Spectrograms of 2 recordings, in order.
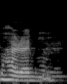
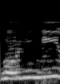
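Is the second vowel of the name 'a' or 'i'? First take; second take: a; i. First: The name is said with an 'a' vowel: Bharani. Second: The name is said with an 'i' vowel: Bharini. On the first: This is the Hindi form of the name. "হিন্দিতে ভারানি" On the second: This is the Bengali form of the name. "বাংলায় ভরিণী"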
